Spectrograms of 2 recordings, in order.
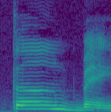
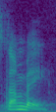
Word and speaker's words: também: nós chamamos de dígrafos também quando você fala também também você não pronuncia o m eu não falei tamb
